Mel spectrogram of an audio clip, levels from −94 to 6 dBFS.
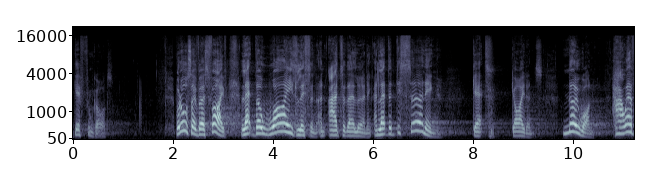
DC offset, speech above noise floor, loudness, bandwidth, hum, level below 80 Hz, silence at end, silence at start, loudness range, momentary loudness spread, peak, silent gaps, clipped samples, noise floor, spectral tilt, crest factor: under 0.1%; 46 dB; -23 LUFS; 16.5 kHz; none; -82 dBFS; 0 s; 0.05 s; 9 LU; 18 LU; -4 dBFS; none; under 0.1%; -69 dBFS; -5 dB/octave; 20 dB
